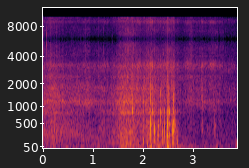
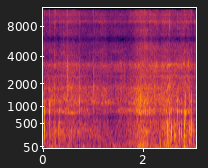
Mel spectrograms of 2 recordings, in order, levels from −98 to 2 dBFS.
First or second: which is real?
first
